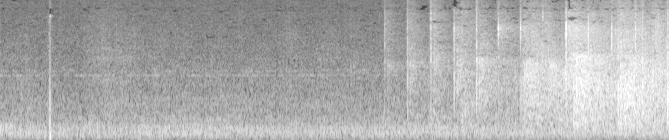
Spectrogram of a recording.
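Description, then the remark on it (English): After a few quiet seconds with a single sharp tap, the Movimiento Poder crowd at a meeting's public comment session starts clapping, scattered at first, then swelling into dense, steady applause that grows louder to the end. “That is the Movimiento Poder crowd clapping.”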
